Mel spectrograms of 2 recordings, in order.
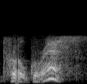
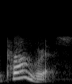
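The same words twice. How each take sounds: First: The stress is on the second syllable. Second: The stress is on the first syllable. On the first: Progress is an ongoing movement forward. The speaker calls it right. "A verb, move forward" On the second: Progress is a place one arrives at. The speaker calls it wrong. "to a destination, to a place, to a stop on the train line"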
